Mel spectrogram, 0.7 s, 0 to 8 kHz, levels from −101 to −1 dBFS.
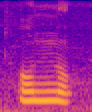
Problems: constant background noise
